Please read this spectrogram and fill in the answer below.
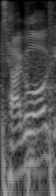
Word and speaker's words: Tagalog: Yo, Tagalog is pronounced tagalog. Tagalog. Tagalog. Tagalog. Tag. Is it ta or is it tag? Tagalog or Tagalog. Tagalog. Tagalog. Oh, Tagalog. Tagalog. Ah, there you go. Now we got it. See, we learned.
